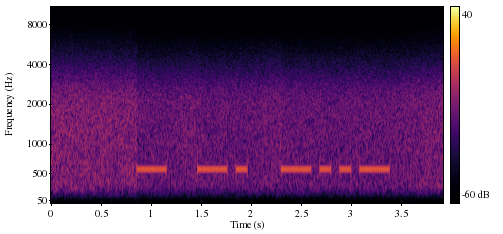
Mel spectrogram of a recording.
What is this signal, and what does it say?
Morse code, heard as a keyed tone, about 12 wpm, 580 Hz, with radio static. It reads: TNX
